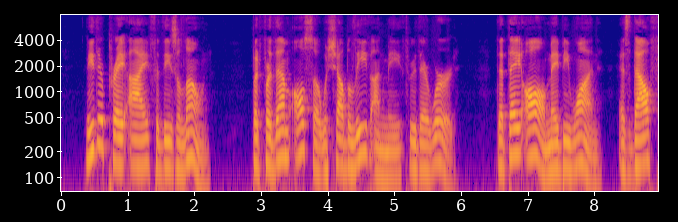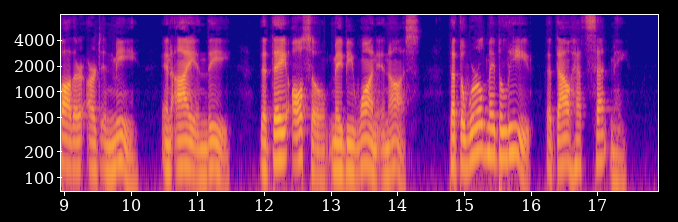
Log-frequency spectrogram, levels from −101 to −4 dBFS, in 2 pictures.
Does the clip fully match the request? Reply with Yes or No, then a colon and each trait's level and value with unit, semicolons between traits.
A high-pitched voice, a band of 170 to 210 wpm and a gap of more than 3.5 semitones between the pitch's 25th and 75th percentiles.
No: low, 135 Hz; average, 175 wpm; average, 4.7 semitones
